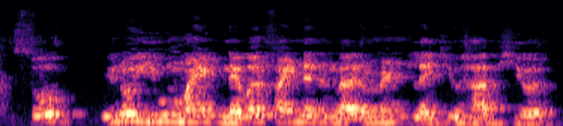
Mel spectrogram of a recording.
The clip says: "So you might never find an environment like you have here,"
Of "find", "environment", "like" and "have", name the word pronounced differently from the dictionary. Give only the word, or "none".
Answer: none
